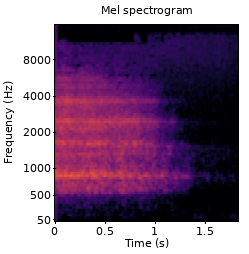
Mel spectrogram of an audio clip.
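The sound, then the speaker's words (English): A deep breath is exhaled through the mouth as a single breathy, airy whoosh that starts strong and fades away over about a second and a half. “let's take a breath together, and you can hear me breathe with you. Big breath in. Let it out through your mouth.”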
